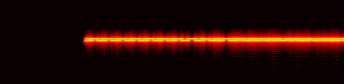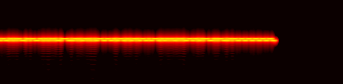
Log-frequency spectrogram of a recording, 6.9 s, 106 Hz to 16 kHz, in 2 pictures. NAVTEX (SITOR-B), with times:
2.3-3.1 ACME
3.0-4.1 PACKET
3.9-5.8 PALLADION.

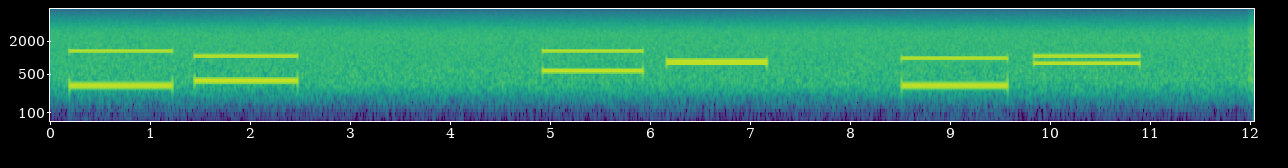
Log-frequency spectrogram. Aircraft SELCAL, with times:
0.2-2.5 AR-CP
4.9-7.2 GR-KL
8.5-10.9 AM-KP

